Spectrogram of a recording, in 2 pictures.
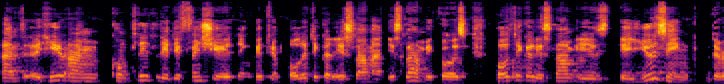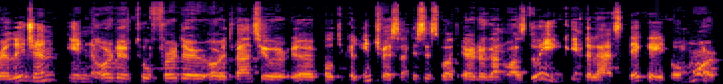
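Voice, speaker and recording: A man from Syria, speaking as a guest analyst in an interview, talking fast with frequent fillers and restarts. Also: mid-range voice, fairly bright tone, breathy edge, poor audio. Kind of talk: interview answer.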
